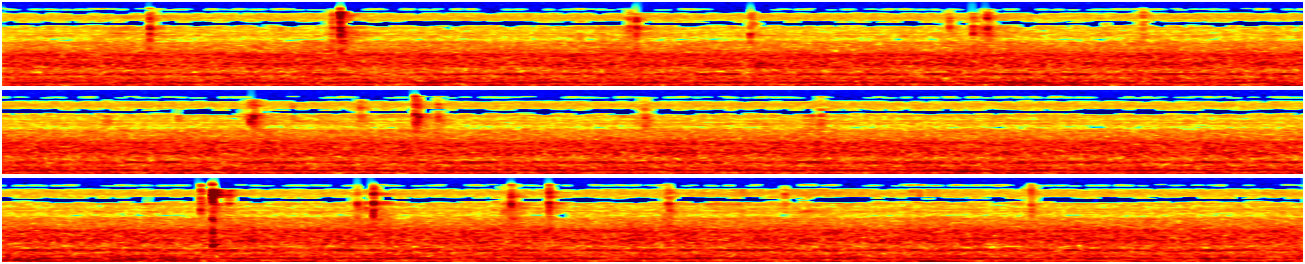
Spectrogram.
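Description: A thin wire slices through soft soap with faint, crisp scraping clicks.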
